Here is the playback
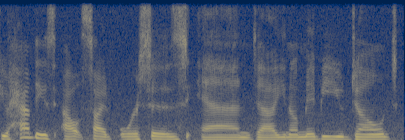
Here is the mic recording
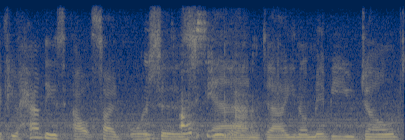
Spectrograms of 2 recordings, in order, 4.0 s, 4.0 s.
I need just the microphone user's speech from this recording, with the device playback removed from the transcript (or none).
Mhm. I've seen that.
